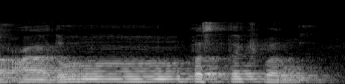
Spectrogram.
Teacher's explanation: عین وسط حلق سے ادا کرتے ہوئے 2 حرکات لمبا کریں گے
